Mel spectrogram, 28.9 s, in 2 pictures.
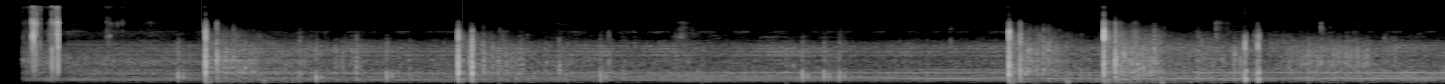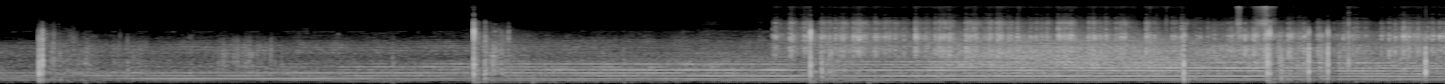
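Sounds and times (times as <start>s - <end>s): fireworks booming: 1.7s - 6.3s, 10.0s - 13.8s, 14.8s - 15.8s, 19.2s - 20.1s, 21.6s - 28.9s
fireworks crackling: 21.7s - 28.9s.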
